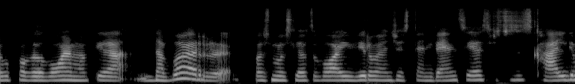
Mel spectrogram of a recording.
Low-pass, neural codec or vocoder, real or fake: 14.4 kHz; codec, 44.1 kHz, 2.6 kbps, SNAC; fake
